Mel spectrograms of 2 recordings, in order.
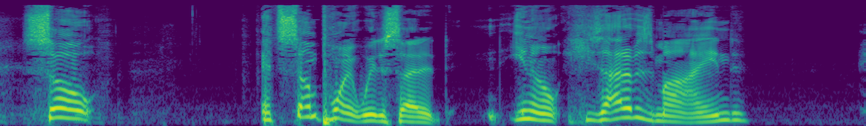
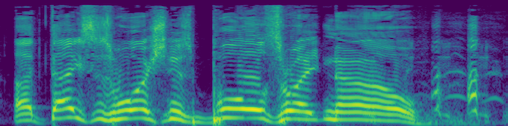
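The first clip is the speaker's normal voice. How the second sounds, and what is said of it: New York accent impression. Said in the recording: “That New York accent.”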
